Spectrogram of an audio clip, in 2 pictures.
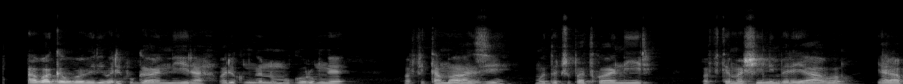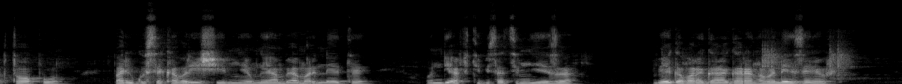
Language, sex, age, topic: Kinyarwanda, male, 18-24, government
